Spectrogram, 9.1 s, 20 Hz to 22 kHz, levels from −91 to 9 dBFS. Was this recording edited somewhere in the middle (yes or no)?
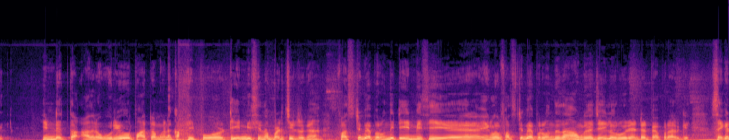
yes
